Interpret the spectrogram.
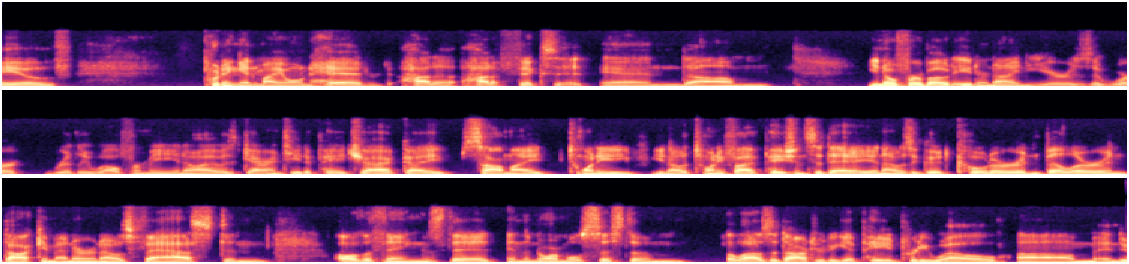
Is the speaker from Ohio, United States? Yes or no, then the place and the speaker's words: no; Swampscott, Massachusetts, United States; also born or lived in Scottsdale, Arizona; I grew up in Swampscott, Massachusetts, which is about 20 miles on the coast north of Boston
